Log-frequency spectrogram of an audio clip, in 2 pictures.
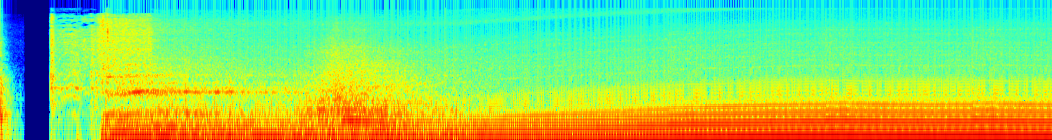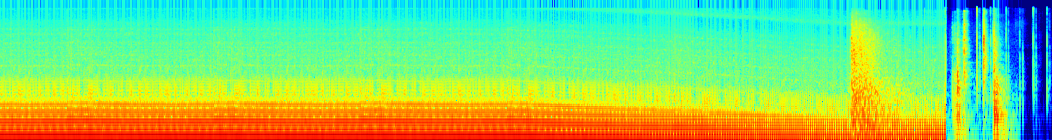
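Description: A truck engine revs up, drones steadily, then winds down.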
